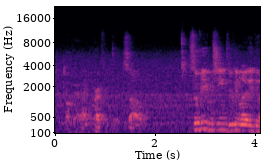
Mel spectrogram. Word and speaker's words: sous vide: Pronounce it one more time. sous vide.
